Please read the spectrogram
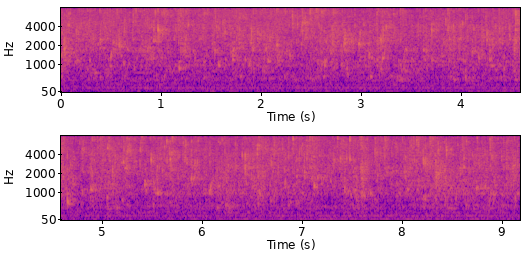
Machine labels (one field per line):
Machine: pump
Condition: normal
